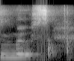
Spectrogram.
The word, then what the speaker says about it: moose: that II say anything no it's not mu set or mu C it's just moose so I know that E is silent so I'm gonna do a line through it like this to show that it doesn't you sound alright this afternoon a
